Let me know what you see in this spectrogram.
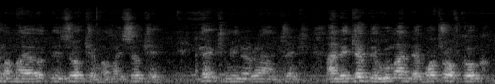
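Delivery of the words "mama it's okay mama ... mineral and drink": lightly voiced soothing. Mourners soothing the crying woman.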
